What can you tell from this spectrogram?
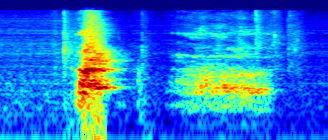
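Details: Pit Bull barking at a basketball: one loud, sharp bark followed by a softer, longer, rough mid-pitched sound.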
